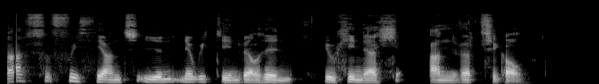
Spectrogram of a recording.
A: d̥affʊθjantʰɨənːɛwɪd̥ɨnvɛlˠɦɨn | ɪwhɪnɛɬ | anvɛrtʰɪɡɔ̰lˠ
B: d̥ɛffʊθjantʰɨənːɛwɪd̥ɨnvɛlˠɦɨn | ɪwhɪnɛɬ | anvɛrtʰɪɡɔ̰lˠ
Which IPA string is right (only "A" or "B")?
A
